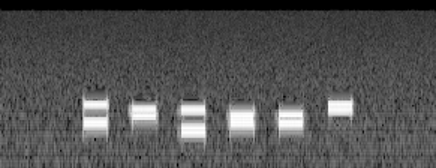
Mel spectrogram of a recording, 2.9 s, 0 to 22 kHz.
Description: Multi-frequency trunk signalling (R1, as on North American trunks), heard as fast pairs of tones, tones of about 160 ms. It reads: KP 0866 ST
